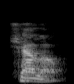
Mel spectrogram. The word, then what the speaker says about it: cello: an SH Chopin but the C in cello is pronounced like a CH sound cello the TI in sensational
